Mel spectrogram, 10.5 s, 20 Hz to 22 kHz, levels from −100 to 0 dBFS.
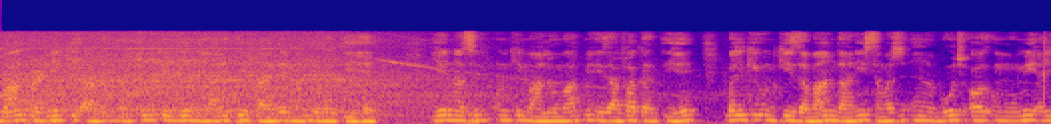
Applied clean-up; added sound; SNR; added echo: none; Domestic sounds, home sounds; 9 dB; reverberation time 0.2 s.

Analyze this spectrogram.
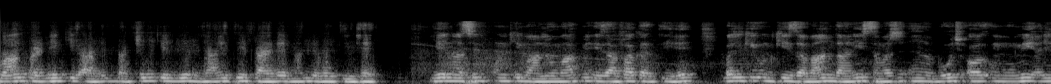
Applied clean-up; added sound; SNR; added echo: neural separator model SepFormer DNS4.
